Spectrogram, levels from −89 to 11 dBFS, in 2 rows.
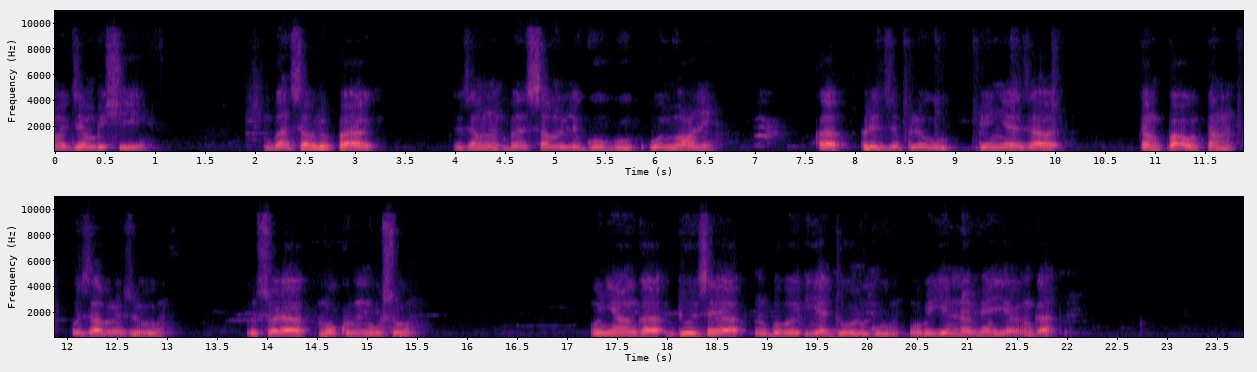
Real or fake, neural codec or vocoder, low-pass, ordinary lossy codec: real; none; 9.9 kHz; Opus, 16 kbps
